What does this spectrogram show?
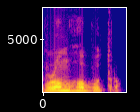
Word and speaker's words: ব্রহ্মপুত্র: এই দুইটা আসতে পারে কারণ ব্রহ্ম এই উচ্চারণটা কিন্তু তোমার ম যোগ হ মিলে হয় এই যে এই উচ্চারণটা হয় ম যোগ হ মিলে ঠিক আছে এজন্য এটাকে বলব আমরা ব্রহ্মপুত্র এটাকে আমি লিখব হচ্ছে এভাবে মতে থামব আবার হ থেকে উচ্চারণ শুরু করব ঠিক আছে বা এগুলো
